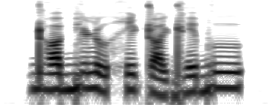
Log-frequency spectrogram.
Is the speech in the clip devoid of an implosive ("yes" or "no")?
yes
